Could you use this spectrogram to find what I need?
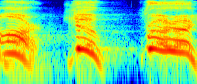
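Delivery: very loud, shrill, in-your-face scream. Retelling how someone screamed a question in their face: imitating someone screaming. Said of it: "And he screamed in my face".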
